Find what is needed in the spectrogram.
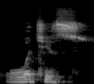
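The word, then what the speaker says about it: watches: जीअं लफ़्ज़ आहे वॉच त असां उनखे पढ़ंदा आहियूं वॉच, लेकिन इनखे पढ़बो वॉचिस।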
